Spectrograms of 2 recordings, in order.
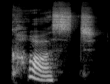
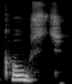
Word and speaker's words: cost: Então, a primeira pronúncia é cost. E o erro comum é a pessoa falar coast.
